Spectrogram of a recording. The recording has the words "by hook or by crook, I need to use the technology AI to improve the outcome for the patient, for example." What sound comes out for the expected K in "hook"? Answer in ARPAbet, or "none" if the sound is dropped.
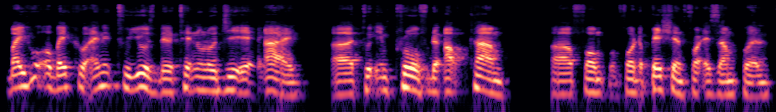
none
